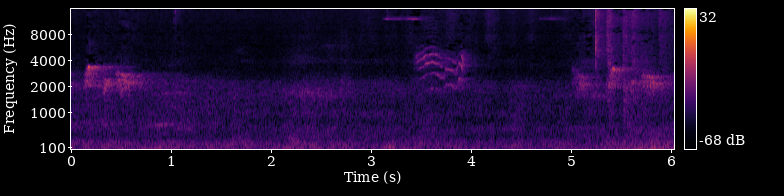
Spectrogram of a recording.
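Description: Small birds chirping outside in short bursts, with a quick run of rising-and-falling chirps in the middle, over a low steady rumble.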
